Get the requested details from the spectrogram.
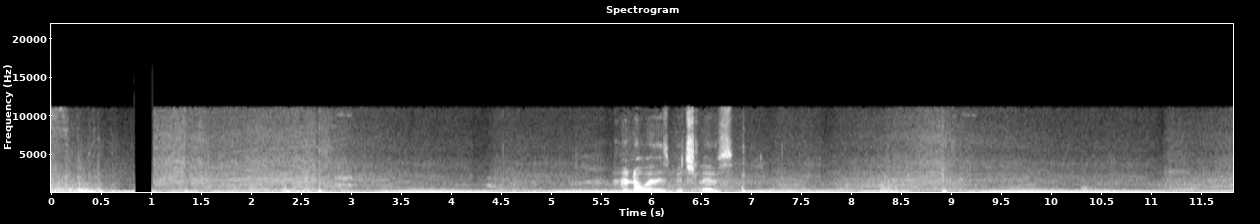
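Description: A sports car engine revs and drones, rising and falling in pitch.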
